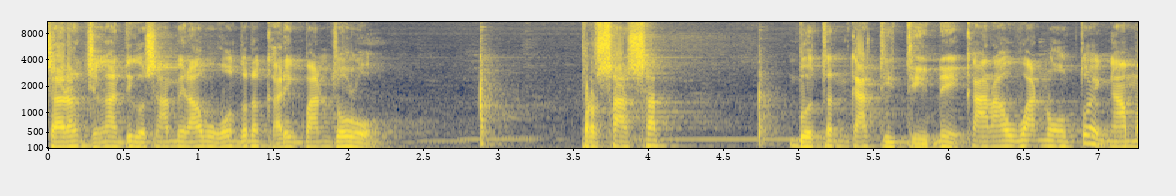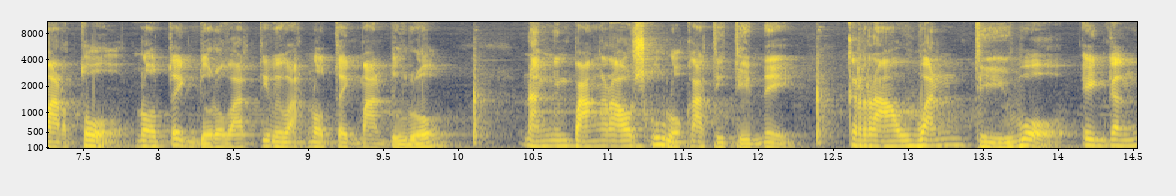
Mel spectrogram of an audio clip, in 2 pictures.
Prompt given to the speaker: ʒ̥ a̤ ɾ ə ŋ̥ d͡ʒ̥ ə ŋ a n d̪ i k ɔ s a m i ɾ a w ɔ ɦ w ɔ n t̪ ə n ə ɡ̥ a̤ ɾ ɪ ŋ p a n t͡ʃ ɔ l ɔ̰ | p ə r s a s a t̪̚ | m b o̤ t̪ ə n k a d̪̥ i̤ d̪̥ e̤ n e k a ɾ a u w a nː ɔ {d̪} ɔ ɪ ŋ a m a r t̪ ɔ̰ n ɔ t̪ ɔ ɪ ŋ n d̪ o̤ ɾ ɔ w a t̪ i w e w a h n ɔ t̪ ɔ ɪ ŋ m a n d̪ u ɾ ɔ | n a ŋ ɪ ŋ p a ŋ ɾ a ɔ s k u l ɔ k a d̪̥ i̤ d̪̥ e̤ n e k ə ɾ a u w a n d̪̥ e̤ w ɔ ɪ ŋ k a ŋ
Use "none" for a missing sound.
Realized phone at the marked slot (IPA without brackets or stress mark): t̪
